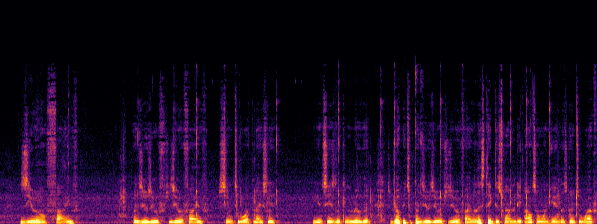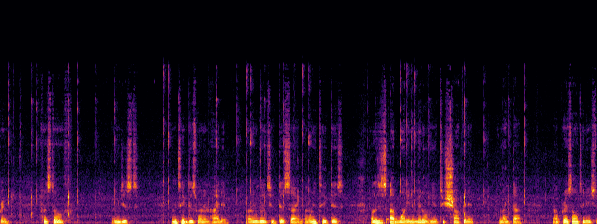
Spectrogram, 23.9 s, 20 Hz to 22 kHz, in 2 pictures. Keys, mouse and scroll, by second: 1.9 Return, 3.0-8.7 middle drag, 3.8 scroll up 2, 4.1 a, 4.8 a, 5.1-5.8 scroll down 2, 7.1-7.9 scroll up 2, 8.7 right click, 9.1-15.6 middle drag, 10.6 Tab, 11.5 z, 12.6 Tab, 12.6 scroll down 2, 13.1 z, 13.8 scroll up 2, 14.7-15.6 scroll up 2, 15.6 right click, 16.4 h, 16.6-17.2 middle drag, 17.2 right click, 17.3 Tab, 17.5 middle click, 18.3 alt+right click, 19.9 ctrl+r, 20.5 click, 20.6 right click, 20.8-23.8 middle drag, 21.3 Tab, 22.2 scroll down 2.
